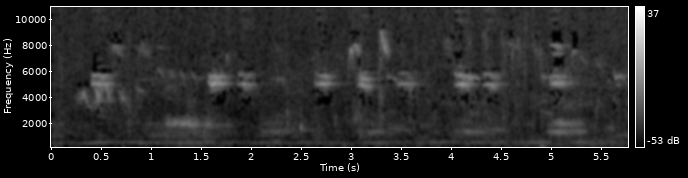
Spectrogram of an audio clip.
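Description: A blackbird's sharp alarm notes, not song, repeat at irregular intervals over a steady chorus of birdsong with soft, lower cooing woven through, outdoors amid cockerels and lots of pigeons, in early morning before the sun is visible, under high, fluffy clouds.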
